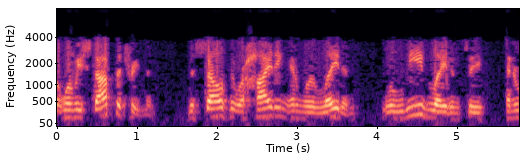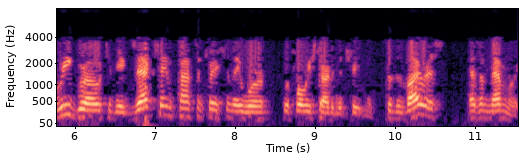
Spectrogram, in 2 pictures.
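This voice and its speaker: Fairly high in pitch, a man speaks with an American accent and ordinary pitch variation. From US Midwest. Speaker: infectious disease physician. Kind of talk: lecture. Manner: fast.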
